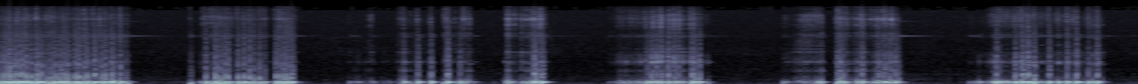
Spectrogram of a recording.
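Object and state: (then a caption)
Metal mesh microphone grille being scratched. Long nails scratch the side and top of a black condenser microphone's metal mesh grille. The result is loud, low, rumbling scratches in uneven bursts separated by short quiet gaps.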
